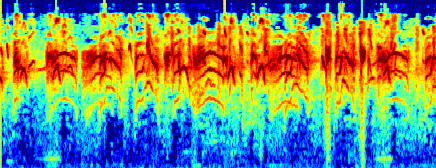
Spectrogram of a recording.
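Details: Female sunbird calls for luring: bright, high arched chirps delivered in rapid succession, an almost unbroken twittering chatter throughout.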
